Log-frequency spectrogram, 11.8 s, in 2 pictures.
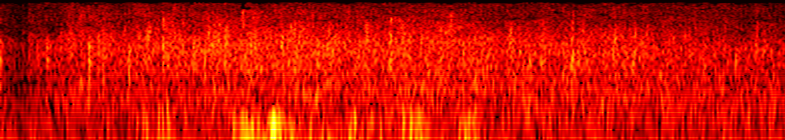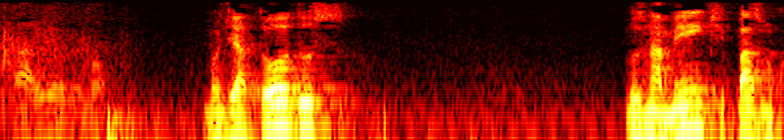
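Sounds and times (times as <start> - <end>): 
audience applause: 0.0 - 6.7
speech: 7.4 - 8.5, 10.6 - 11.7.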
